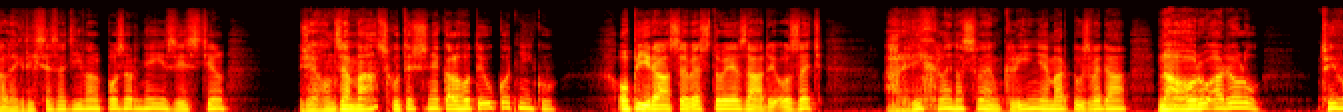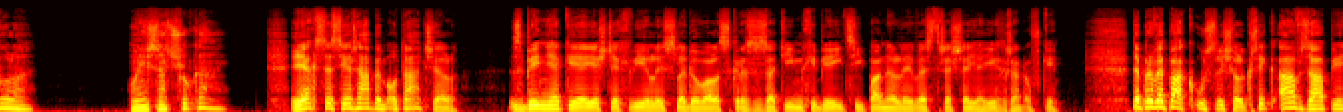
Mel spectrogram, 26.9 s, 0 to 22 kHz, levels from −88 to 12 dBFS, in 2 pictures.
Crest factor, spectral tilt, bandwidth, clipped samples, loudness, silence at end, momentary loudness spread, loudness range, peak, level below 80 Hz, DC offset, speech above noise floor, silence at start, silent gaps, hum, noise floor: 16 dB; -6.5 dB/octave; 15 kHz; under 0.1%; -16 LUFS; 0 s; 11 LU; 4 LU; 0 dBFS; -42 dBFS; under 0.1%; 56 dB; 0 s; none; none; -72 dBFS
